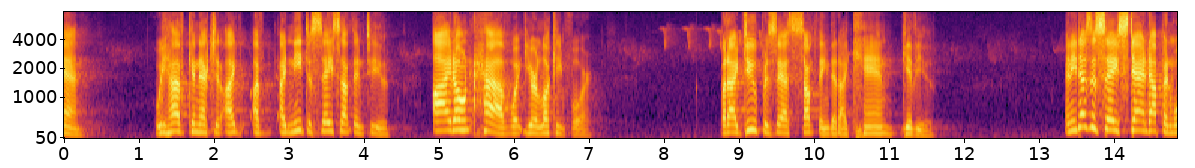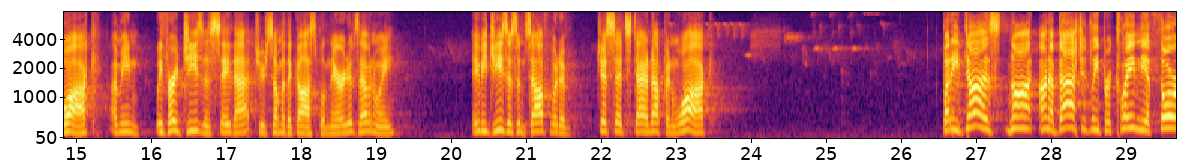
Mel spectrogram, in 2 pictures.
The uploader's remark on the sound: Today's gathering marks our first Outdoor Service and audio recording from high atop the Knutsford Hills. A small group of people from among our Vineyard family and friends gathered to share in worship, teaching and prayer.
